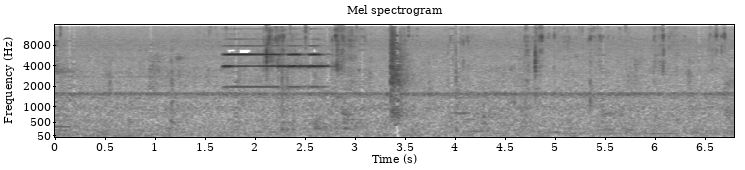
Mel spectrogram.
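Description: Eating rice and curry by hand: faint chewing and fingers working food on a plate, over a steady faint high whine. Near two seconds in, a steady high tone sounds for about a second, the loudest thing here, followed shortly by a sharp click.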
